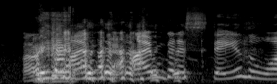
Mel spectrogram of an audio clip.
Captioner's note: people laughing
